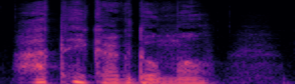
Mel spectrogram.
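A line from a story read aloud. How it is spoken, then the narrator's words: Whispered reply. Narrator (Russian): прошептала в ответ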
